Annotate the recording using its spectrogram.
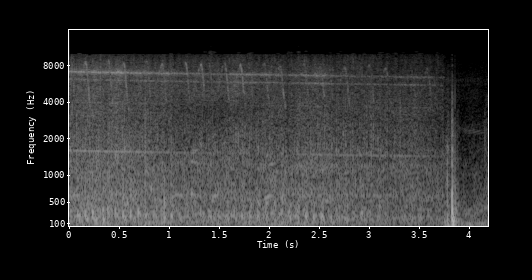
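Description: Helicopter flying, its rotor beating rapidly under a thin high turbine whine, slowly fading. A sharp knock comes near the end.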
